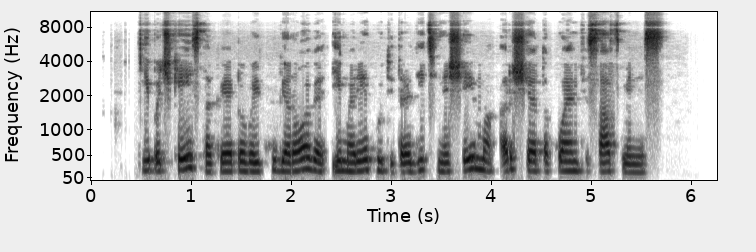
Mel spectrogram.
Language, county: Lithuanian, Vilnius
